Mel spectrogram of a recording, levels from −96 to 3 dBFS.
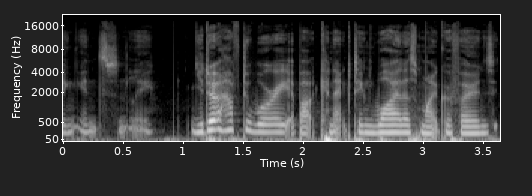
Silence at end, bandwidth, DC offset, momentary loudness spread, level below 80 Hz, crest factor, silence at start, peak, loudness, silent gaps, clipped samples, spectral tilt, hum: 0.05 s; 16.5 kHz; under 0.1%; 19 LU; -30 dBFS; 20 dB; 0 s; -4 dBFS; -25 LUFS; none; under 0.1%; -7 dB/octave; none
